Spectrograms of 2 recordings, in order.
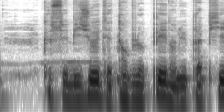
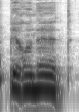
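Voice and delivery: high, louder anxious call; 8 semitones higher, slower than usual. A narrator's reading. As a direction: throw the name out toward the garden. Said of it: "en criant toujours".

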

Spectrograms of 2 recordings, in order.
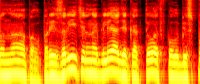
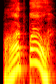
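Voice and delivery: exclaiming; 6 semitones higher than usual. A narrator's reading. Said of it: "воскликнул Учай".

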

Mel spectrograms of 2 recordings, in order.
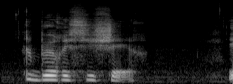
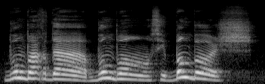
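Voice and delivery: loud, slow chant of names; cried; 7 dB louder, slower than usual. A narrator's reading. Listolier crying out against Tholomyès, loud. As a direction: bellow each name. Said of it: "cria Listolier".

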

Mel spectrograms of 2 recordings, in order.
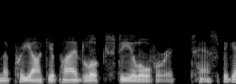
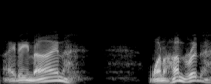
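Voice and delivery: counting through exertion; puffing. A narrator's reading. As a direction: puff out the last counts of exercise. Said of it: "puffed the big man".

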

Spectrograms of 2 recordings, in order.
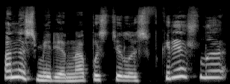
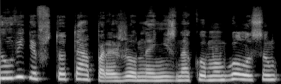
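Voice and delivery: ordinary delivery, nothing marked

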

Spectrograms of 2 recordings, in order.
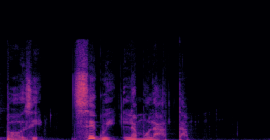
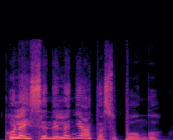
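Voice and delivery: stern; 6 semitones higher, 6 dB louder than usual. A narrator's reading. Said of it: "con piglio severo".

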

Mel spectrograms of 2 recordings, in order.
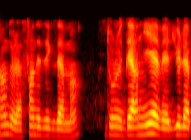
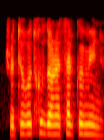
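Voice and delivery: ordinary delivery

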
